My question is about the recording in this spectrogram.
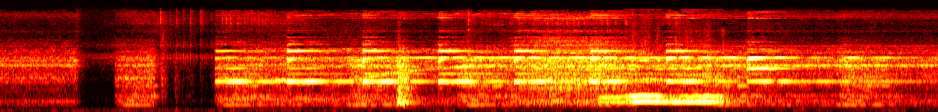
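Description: Sound module of a PIKO G-scale Pennsylvania Railroad model steam locomotive playing through its speaker: steady locomotive sounds that drop out twice near the start, then a chime whistle held for about a second past the middle.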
